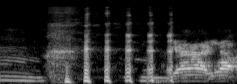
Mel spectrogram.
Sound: laughing

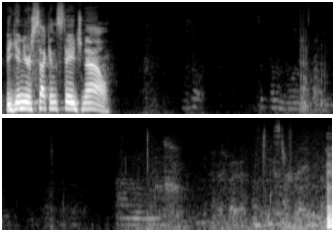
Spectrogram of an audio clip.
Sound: chattering in the room

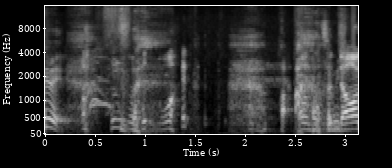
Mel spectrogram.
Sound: both laughing

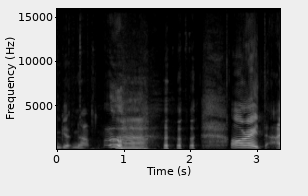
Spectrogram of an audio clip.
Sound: groans

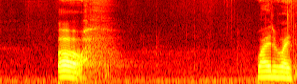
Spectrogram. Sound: groaning

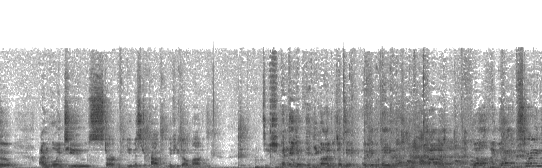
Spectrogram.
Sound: laughter

